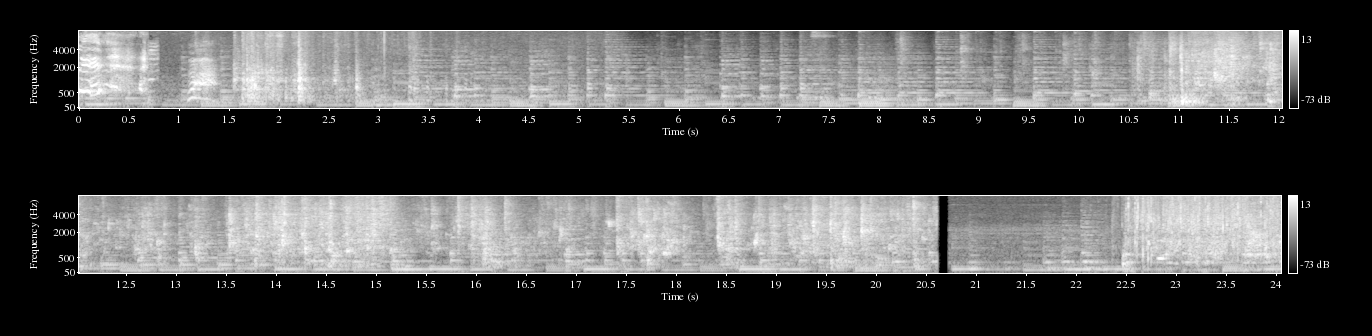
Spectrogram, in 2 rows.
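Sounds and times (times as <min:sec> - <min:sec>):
background music: 0:00.0 - 0:24.0
cat splashing in water: 0:10.4 - 0:20.6, 0:22.4 - 0:24.0.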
